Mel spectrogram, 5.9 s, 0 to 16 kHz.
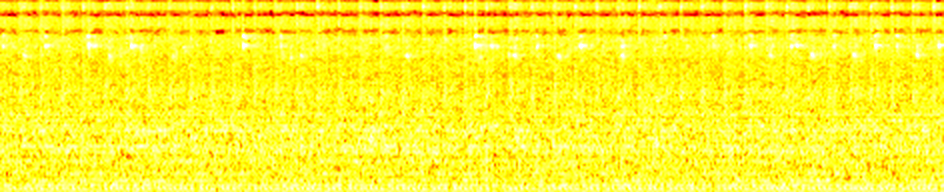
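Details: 1967 VW Karmann Ghia, first idle after sitting since 1975: loud, busy idle with uneven low thumping and clattery top end; owner says timing needs adjusting, likely new points and belt, fuel pump to sort, leak present.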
